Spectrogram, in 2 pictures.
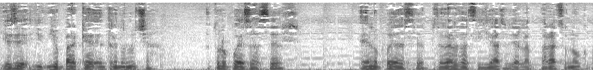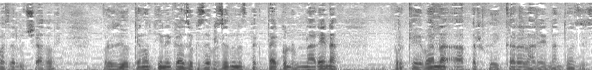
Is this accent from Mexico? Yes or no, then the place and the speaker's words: yes; Jalisco, Mexico; yo soy el macho de Jalisco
